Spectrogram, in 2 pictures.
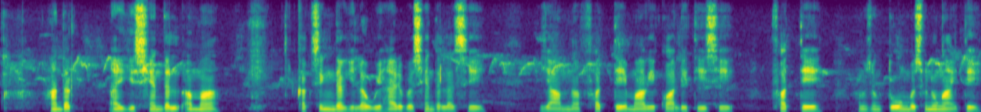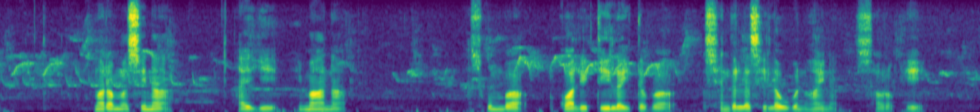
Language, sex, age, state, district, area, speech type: Manipuri, male, 18-30, Manipur, Tengnoupal, rural, spontaneous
